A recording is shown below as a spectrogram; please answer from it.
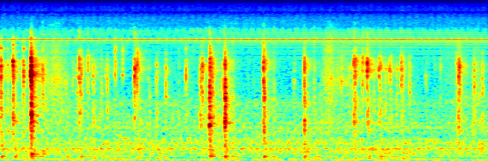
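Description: Someone types Go code on a computer keyboard, a quiet, steady patter of keystrokes with a few sharper taps standing out. The typing is close but soft, and no voice is heard over it.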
